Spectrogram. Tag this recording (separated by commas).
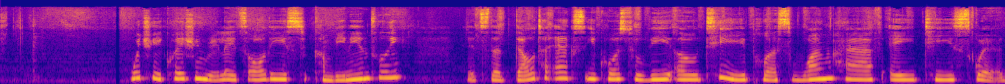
Speech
